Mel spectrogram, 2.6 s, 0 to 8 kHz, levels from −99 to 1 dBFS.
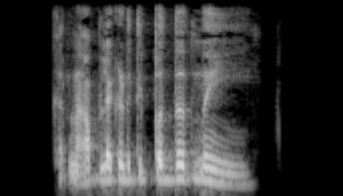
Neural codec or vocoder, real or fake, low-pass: none; real; 7.2 kHz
